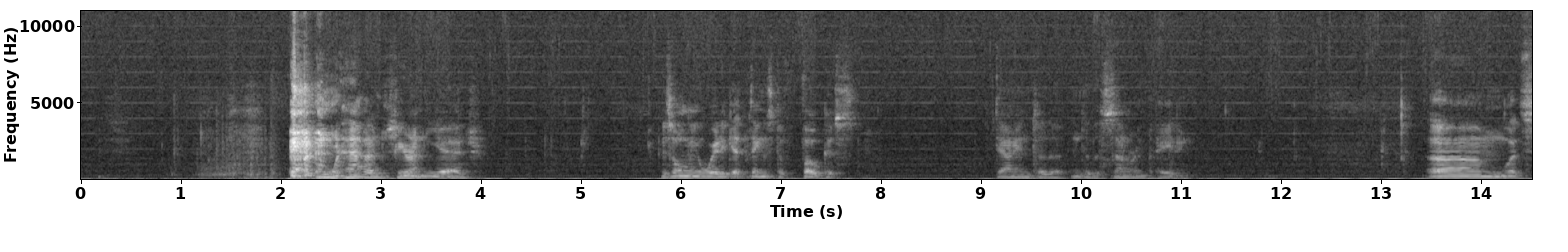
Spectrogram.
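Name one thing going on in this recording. An elderly man talks calmly through a headset microphone.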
